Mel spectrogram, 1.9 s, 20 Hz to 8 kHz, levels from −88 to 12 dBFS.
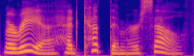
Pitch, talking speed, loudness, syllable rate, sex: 215 Hz, 155 wpm, -19 LUFS, 3.8 syllables/s, female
